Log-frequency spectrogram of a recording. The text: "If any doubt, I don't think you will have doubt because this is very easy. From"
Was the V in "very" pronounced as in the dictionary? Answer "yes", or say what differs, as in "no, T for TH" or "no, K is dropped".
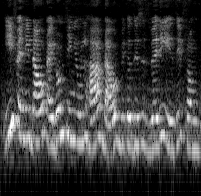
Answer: yes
